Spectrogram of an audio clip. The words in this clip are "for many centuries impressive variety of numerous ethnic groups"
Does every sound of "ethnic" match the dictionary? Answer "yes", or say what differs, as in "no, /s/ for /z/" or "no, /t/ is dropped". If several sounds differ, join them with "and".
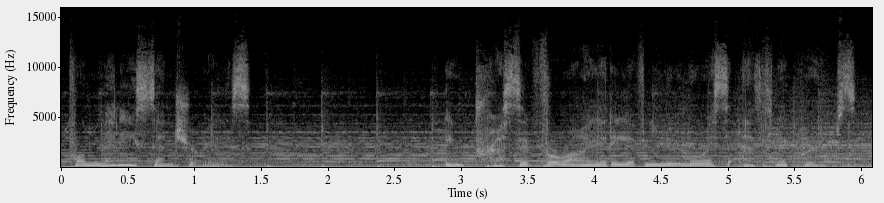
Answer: yes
